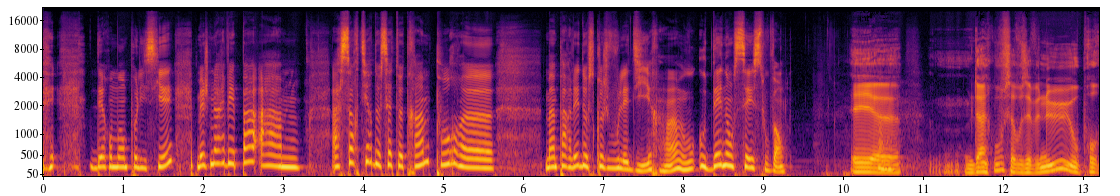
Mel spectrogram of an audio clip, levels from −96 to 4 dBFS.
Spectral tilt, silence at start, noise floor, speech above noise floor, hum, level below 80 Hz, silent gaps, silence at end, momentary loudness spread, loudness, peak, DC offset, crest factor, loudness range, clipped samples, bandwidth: -5.5 dB/octave; 0 s; -43 dBFS; 30 dB; none; -34 dBFS; none; 0 s; 8 LU; -13 LUFS; 0 dBFS; under 0.1%; 14 dB; 3 LU; under 0.1%; 17 kHz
